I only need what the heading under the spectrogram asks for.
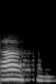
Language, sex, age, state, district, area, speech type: Kannada, female, 30-45, Karnataka, Chitradurga, urban, conversation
